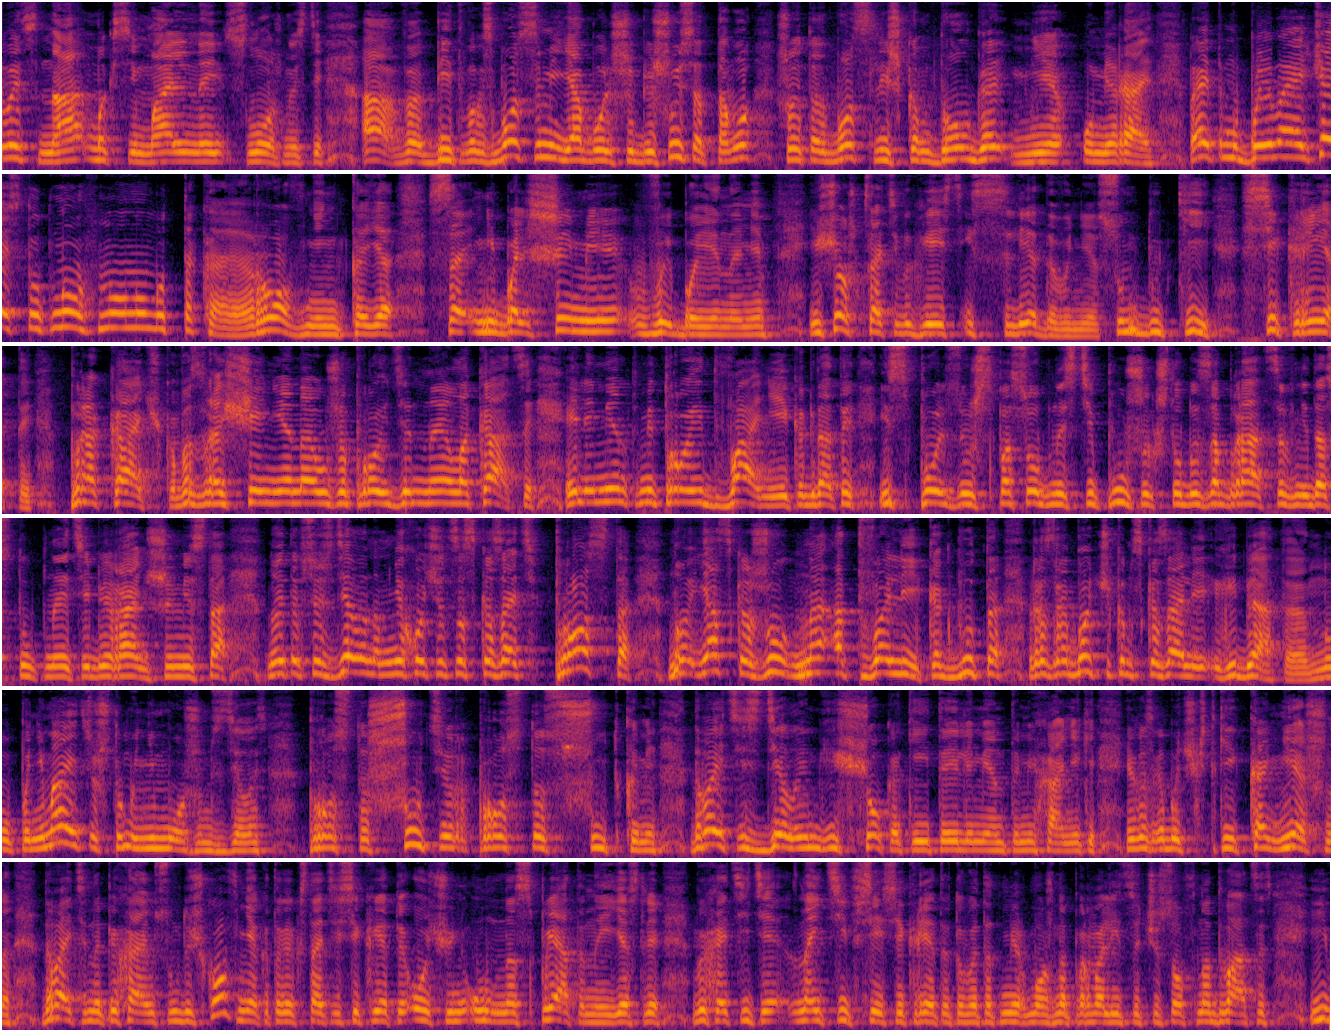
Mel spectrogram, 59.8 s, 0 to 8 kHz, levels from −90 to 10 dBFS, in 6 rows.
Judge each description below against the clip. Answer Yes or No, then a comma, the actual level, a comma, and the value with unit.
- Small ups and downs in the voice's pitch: No, average, 4.4 semitones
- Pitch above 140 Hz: Yes, medium, 185 Hz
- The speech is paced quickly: No, average, 125 wpm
